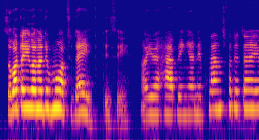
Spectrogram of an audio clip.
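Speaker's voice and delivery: bright, fast sing-song question to a pet; pet talk. Real, not acted. Asking her pet Dizzy about its plans in cooing pet talk.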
